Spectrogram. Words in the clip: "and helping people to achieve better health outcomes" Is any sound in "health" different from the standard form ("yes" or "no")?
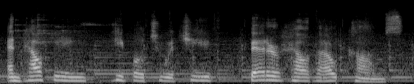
no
